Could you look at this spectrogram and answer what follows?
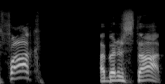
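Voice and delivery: sudden high exasperated curse; self-scolding outburst. Acted. Scroller catching himself wasting time, exasperated. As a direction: catch yourself and snap out of it.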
